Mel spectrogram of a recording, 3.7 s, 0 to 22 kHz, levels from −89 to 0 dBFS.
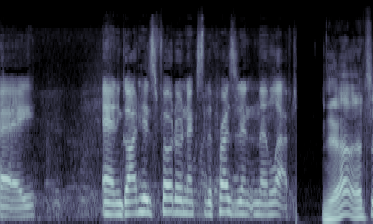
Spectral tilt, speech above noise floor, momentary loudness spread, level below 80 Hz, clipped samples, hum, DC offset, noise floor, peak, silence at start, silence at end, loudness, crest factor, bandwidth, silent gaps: -4 dB/octave; 22 dB; 10 LU; -64 dBFS; under 0.1%; none; under 0.1%; -45 dBFS; -4 dBFS; 0 s; 0 s; -24 LUFS; 20 dB; 17 kHz; none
